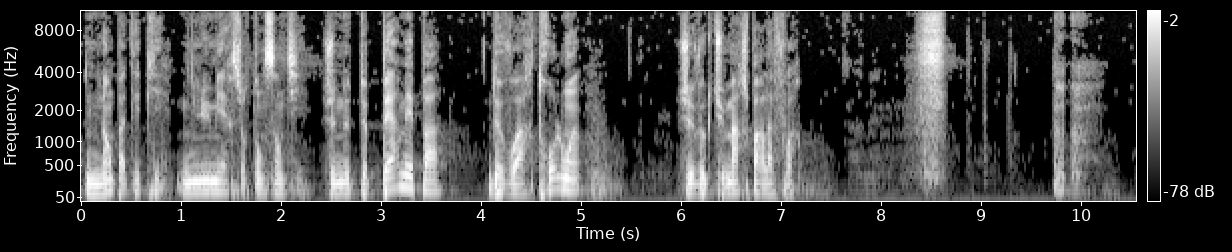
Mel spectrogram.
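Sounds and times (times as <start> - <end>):
speech: 0.1 - 5.4, 6.0 - 7.3
loud nasal sniff: 8.2 - 8.8.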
